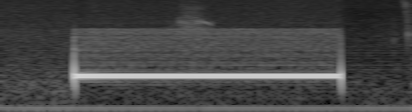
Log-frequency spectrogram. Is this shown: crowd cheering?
no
